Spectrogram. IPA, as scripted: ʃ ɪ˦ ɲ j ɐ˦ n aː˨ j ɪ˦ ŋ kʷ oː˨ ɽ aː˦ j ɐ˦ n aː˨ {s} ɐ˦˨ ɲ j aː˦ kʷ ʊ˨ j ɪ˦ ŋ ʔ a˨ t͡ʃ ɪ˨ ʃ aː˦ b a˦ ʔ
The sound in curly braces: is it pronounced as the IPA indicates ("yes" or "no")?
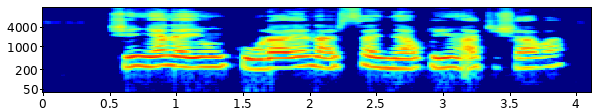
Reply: yes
